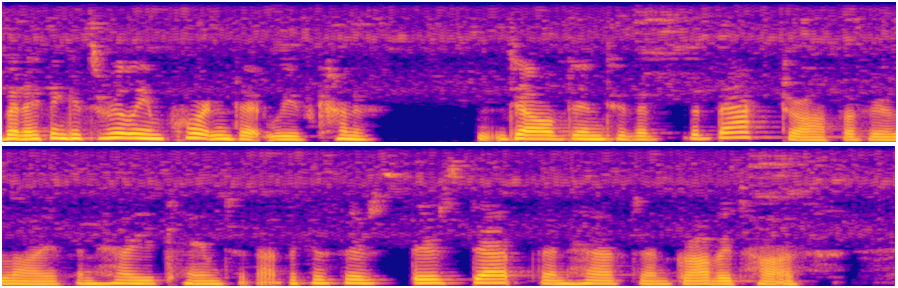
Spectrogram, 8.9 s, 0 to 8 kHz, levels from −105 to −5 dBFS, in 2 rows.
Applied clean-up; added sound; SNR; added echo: classical method Wiener filter.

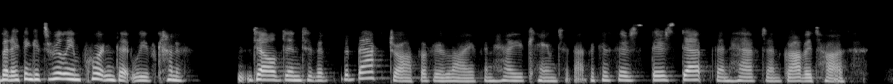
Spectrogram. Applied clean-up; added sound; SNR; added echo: neural mask model Resemble Enhance denoiser.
